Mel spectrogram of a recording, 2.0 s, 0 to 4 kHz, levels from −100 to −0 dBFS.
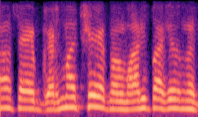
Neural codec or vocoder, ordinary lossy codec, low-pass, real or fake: codec, 16 kHz, 4 kbps, X-Codec, HuBERT features, trained on general audio; Opus, 16 kbps; 3.6 kHz; fake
